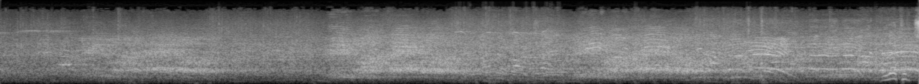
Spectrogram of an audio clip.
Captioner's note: crowd cheering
